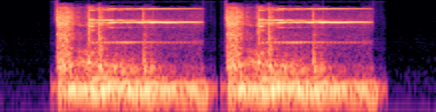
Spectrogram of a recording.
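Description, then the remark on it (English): A cash register sound effect rings out twice in quick succession, each burst a loud mechanical clatter with a bright bell-like chime, clear with no voices. “that cheap catch register sound effect means it's time for Florida Cash homebuyers cashing”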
